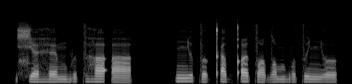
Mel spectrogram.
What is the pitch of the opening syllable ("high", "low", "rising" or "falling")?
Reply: low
